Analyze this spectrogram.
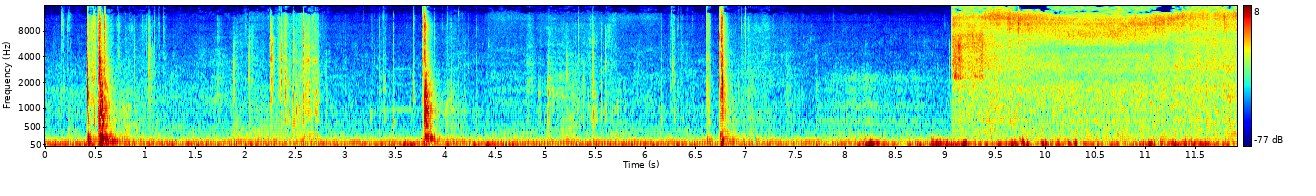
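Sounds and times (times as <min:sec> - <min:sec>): hose spraying onto wooden deck: 0:09.1 - 0:11.9.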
